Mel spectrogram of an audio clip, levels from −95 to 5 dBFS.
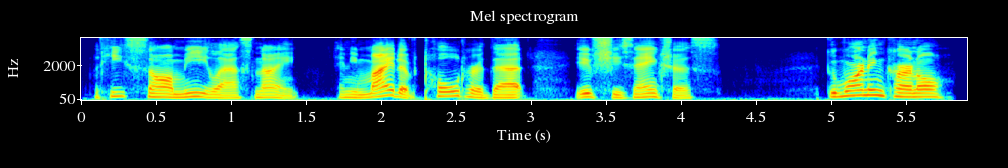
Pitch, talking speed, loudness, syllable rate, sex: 165 Hz, 185 wpm, -20 LUFS, 5.1 syllables/s, female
